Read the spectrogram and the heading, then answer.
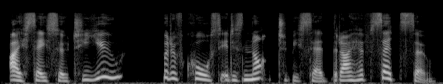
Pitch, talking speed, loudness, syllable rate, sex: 210 Hz, 255 wpm, -24 LUFS, 5.2 syllables/s, female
